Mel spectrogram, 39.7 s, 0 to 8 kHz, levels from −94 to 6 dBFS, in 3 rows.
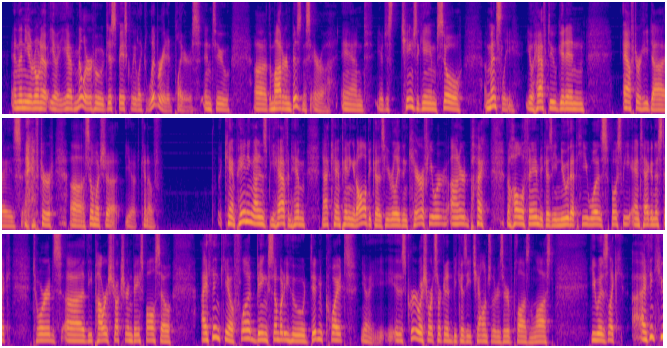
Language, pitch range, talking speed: English, 145-180 Hz, 185 wpm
